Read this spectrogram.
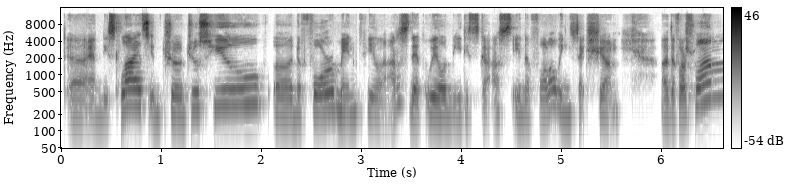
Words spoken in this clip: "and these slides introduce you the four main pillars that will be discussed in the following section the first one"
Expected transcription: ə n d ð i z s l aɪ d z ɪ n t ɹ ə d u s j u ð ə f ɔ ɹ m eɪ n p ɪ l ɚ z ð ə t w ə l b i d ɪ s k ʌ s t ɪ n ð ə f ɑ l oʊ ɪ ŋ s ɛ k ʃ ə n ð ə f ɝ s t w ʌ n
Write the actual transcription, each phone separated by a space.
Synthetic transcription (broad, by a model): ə n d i s l aɪ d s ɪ n t ɹ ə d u s j u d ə f ɔ ɹ m eɪ n f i l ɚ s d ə t w ə l b i d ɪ s k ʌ s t ɪ n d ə f ɑ l oʊ ɪ ŋ s ɛ k ʃ ə n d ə f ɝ s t w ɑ n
